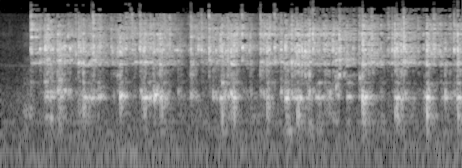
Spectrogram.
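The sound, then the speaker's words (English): Chilled spirits, including coconut Malibu, being stirred together in a glass, heard as a quick, steady glassy rattle and clinking that starts after a brief quiet moment and carries on to the end. “Now I'm going to stir”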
